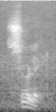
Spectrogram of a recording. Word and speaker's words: Suli: So going back to the word we learned with Leonard, Huli, so you would pronounce that Suli? Suli. Okay. So any word with H in it, if you just switch that over to an S, then you'd be talking in the Siglik dialect.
